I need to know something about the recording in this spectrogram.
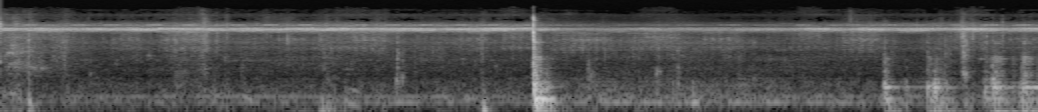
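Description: Night insects, crickets, chirring steadily at a high pitch. A single sharp knock sounds about five seconds in, and there are more knocks and thuds from gear being handled on the boat near the end.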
